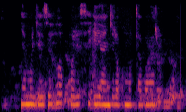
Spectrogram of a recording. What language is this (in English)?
Kinyarwanda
